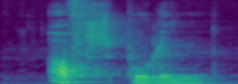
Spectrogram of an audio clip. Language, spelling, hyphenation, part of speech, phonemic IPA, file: Dutch, afspoelen, af‧spoe‧len, verb, /ˈɑfspulə(n)/, Nl-afspoelen.ogg
- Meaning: to rinse off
